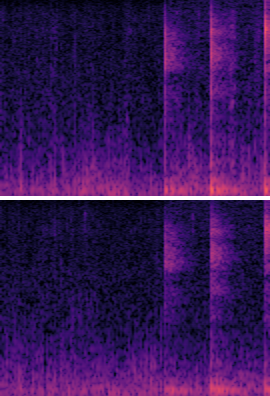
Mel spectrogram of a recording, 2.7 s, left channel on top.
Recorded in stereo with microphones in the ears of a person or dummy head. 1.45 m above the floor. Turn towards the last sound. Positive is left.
turn(degrees=70)  # may be behind; listen again after turning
